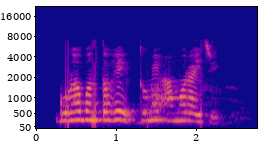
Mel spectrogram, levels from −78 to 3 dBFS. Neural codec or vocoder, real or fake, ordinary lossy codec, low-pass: none; real; MP3, 32 kbps; 7.2 kHz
